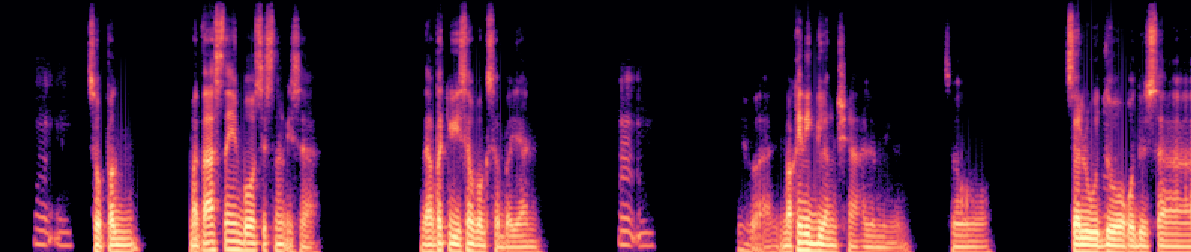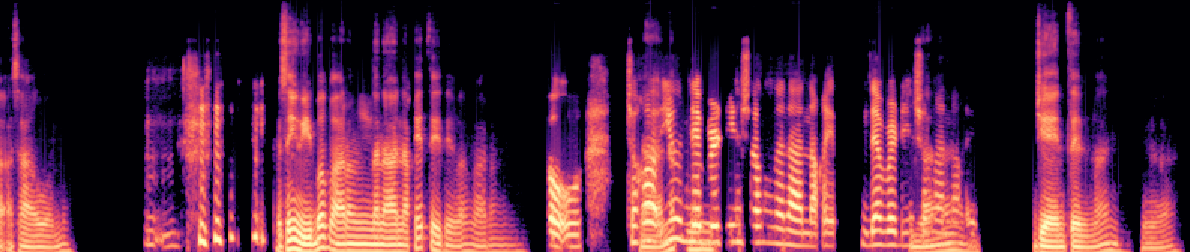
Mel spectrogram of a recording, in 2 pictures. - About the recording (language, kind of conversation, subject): Filipino, unstructured, Paano mo malalaman kung handa ka na sa seryosong relasyon at paano mo ito pinananatiling maayos kasama ang iyong kapareha?
- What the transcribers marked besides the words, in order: static; chuckle; distorted speech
